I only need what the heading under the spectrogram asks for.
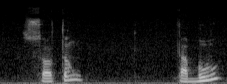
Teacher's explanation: Sótão, tabu, e a mais forte é bu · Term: oxítona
